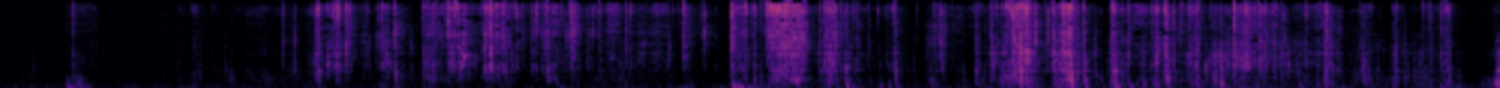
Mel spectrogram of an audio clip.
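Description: Foil wrapper of a trading-card pack crinkling and tearing in the hands: a dense run of sharp crackles starting about two seconds in.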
